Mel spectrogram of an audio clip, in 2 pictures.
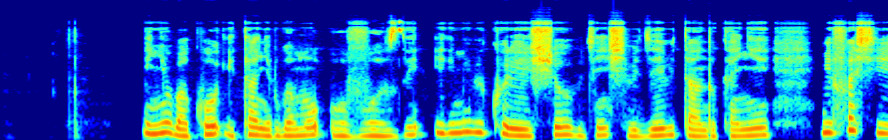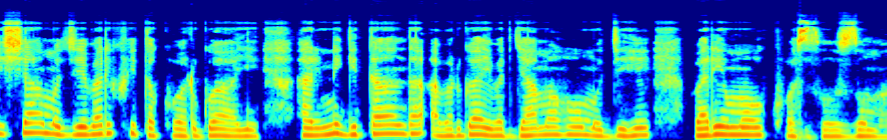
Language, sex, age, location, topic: Kinyarwanda, female, 18-24, Kigali, health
